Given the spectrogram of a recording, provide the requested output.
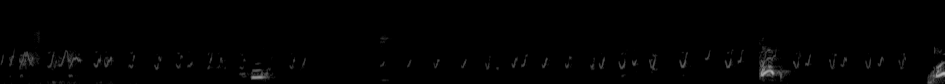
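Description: Young guinea pigs give a steady patter of brief, thin squeaks, several per second, rising and falling slightly. Now and then a louder, harsher and lower squeal or bump breaks through the chatter.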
